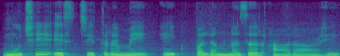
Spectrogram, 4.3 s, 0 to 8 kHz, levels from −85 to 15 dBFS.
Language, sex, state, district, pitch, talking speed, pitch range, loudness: Hindi, female, Madhya Pradesh, Dhar, 200 Hz, 140 wpm, 190-220 Hz, -16 LUFS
